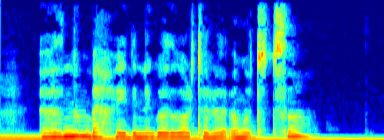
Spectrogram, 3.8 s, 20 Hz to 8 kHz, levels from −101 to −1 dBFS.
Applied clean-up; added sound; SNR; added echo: none; Piano; 8 dB; none.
